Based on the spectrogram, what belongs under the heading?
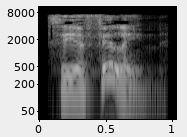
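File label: "theophylline", British English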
